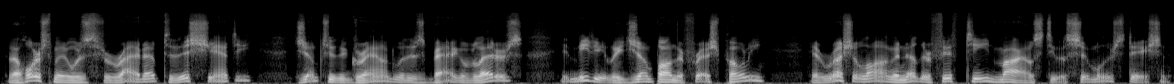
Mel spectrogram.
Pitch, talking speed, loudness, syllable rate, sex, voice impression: 115 Hz, 175 wpm, -21 LUFS, 4.9 syllables/s, male, very masculine, old, thick, sincere, calm, mature, wild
